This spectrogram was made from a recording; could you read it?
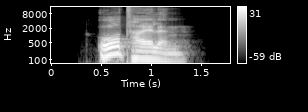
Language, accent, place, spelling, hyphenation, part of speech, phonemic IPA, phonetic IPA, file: German, Germany, Berlin, urteilen, ur‧tei‧len, verb, /ˈʊʁtaɪ̯lən/, [ˈʔʊɐ̯ˌtʰaɪ̯ln], De-urteilen.ogg
- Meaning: to judge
